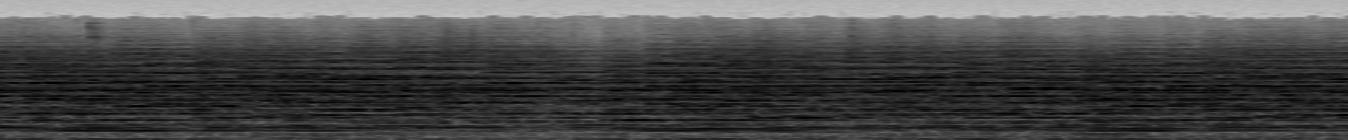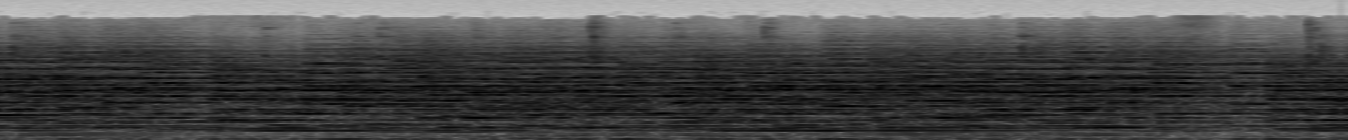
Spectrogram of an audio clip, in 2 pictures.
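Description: Church bells being rung in changes: a full ring of tower bells swung by ringers on ropes, strokes tumbling over one another in a steady, unbroken stream, heard from the ringing chamber below the bells.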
